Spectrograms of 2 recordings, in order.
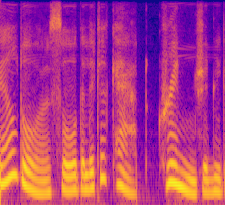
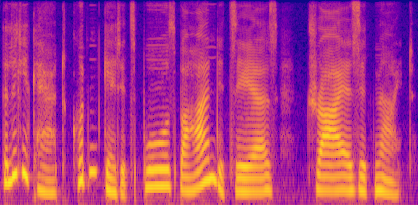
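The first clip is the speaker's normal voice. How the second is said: plain reading voice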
